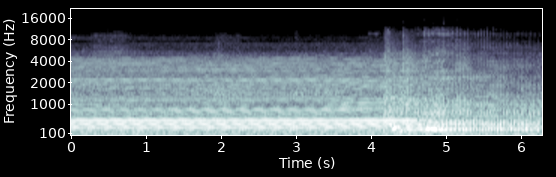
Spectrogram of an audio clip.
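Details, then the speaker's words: Refrigerator makes a steady, tonal hum with several stacked pitches that shifts and wavers after four seconds; an abnormal, annoying noise of unknown cause. "that sound is so annoying I don't know why it's doing that"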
